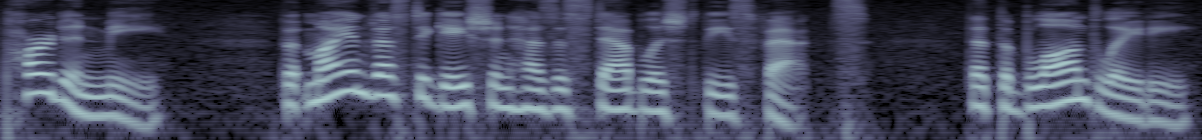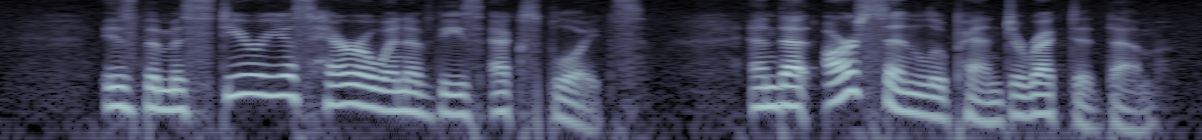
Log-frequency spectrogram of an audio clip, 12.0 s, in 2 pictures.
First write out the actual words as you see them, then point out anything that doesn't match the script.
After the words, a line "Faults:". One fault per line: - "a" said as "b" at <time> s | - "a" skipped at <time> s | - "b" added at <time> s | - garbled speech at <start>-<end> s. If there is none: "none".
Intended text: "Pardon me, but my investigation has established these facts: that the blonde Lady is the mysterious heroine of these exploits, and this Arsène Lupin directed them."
"Pardon me, but my investigation has established these facts: that the blonde Lady is the mysterious heroine of these exploits, and that Arsène Lupin directed them."
Faults:
- "this" said as "that" at 9.9 s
